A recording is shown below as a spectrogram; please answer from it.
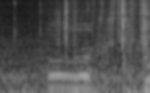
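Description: Steady low engine and road rumble inside the cabin of a moving car. About half a second in, a person gives a short, flat hummed 'mm', and a few sharp clicks follow.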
